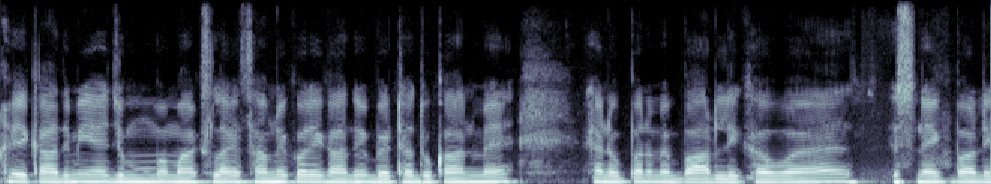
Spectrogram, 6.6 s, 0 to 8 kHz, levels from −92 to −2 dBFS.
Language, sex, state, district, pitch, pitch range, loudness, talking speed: Hindi, male, Chhattisgarh, Sukma, 140 Hz, 140-145 Hz, -14 LUFS, 245 wpm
